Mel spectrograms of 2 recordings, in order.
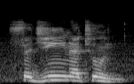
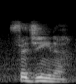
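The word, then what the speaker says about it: سجينة: So if you said sajina without that ha sound, you would be understood by most people. But if you pronounced it with the dhammas on the end, then you would actually say sajinatun, sajinatun, sajinatun. But because we're pronouncing it in isolation, then we say sajina.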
